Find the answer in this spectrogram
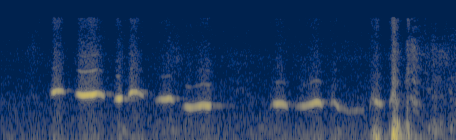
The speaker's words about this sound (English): I can't whistle too much.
